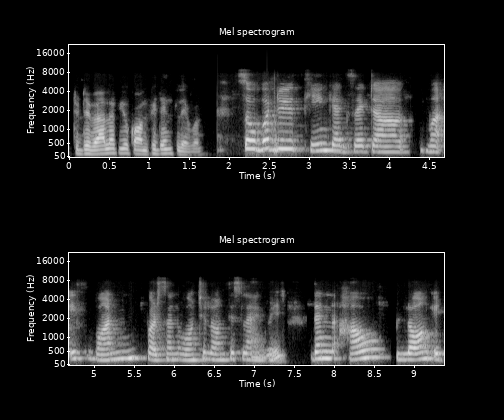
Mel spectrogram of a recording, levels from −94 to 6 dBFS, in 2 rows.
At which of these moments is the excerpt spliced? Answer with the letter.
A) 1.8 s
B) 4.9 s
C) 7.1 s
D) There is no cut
A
